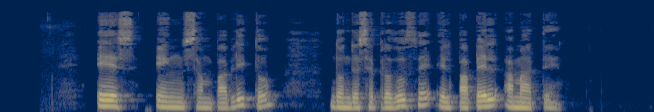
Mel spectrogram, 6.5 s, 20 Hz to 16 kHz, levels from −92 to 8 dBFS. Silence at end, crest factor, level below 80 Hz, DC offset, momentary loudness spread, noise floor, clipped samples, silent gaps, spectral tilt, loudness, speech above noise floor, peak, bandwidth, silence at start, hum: 0.95 s; 18 dB; -66 dBFS; under 0.1%; 12 LU; -85 dBFS; under 0.1%; none; -6 dB/octave; -27 LUFS; 59 dB; -8 dBFS; 11.5 kHz; 0.95 s; none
